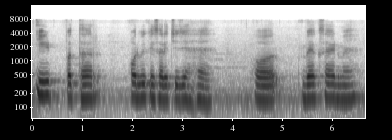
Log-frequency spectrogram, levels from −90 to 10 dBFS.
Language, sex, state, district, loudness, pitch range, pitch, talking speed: Hindi, male, Rajasthan, Jaipur, -16 LUFS, 145-160 Hz, 150 Hz, 115 wpm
